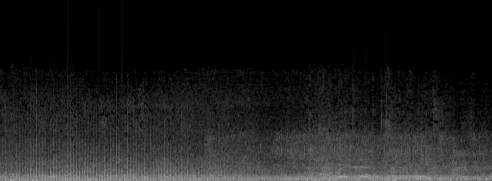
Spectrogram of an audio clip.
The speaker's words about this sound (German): Doch einmal im Jahr wird sie empfindlich gestört, dann, wenn Hubschrauber über dem Kurort kreisen.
